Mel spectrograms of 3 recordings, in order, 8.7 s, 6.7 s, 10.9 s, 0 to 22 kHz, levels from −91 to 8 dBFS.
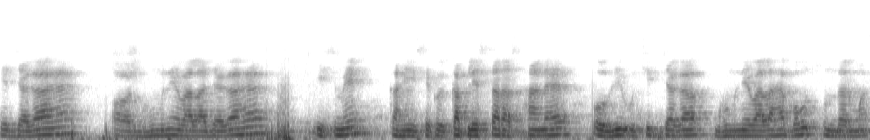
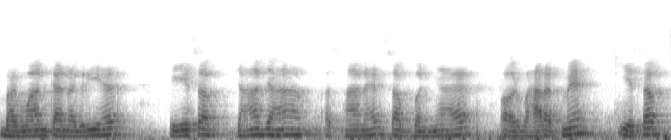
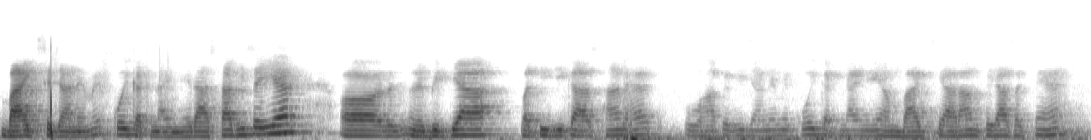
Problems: constant background noise, continuous background conversations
